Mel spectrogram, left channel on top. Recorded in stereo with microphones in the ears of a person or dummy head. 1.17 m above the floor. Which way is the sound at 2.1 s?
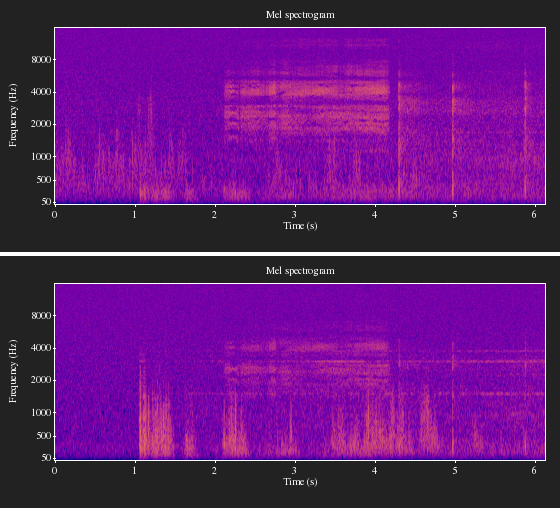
20° left (ahead or behind).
